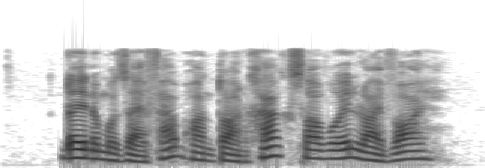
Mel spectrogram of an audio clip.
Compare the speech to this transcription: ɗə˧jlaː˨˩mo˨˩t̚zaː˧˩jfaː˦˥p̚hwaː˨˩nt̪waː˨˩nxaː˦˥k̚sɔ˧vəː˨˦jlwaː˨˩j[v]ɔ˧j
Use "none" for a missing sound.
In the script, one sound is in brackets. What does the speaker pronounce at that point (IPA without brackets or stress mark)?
v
